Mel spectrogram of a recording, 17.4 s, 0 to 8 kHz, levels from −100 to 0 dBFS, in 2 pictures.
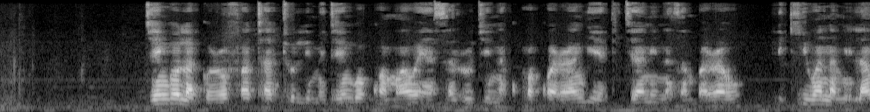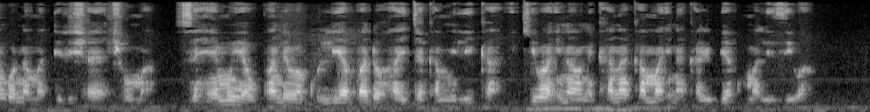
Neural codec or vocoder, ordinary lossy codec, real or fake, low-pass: none; AAC, 32 kbps; real; 7.2 kHz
